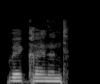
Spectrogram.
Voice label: "wegrennend", German; adjectives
